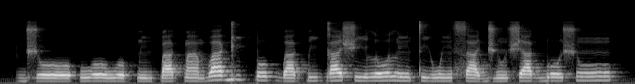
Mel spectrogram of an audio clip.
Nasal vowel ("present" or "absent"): present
